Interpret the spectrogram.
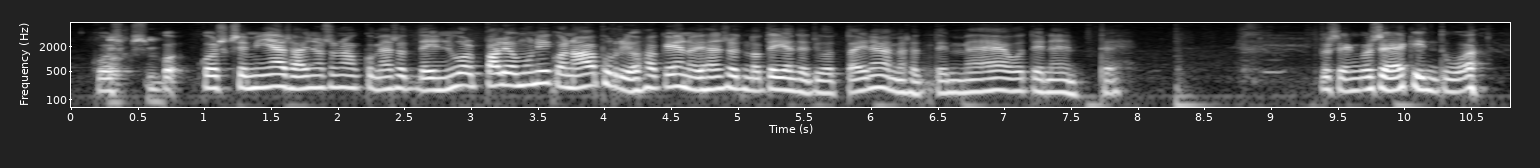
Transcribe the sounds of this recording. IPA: kosk ko kosk se miæs ɑin o sɑnonk ko mæː sɑno et ei nyː olp pɑljo muniˑ ko nɑːpuri o hɑkeˑnu jɑ hæn sɑno et no teij̆æn tæytyˑ otːɑˑ eneˑmæ mæː sɑno etː em mæː ot enempːæˑ ko seŋ ko sæːkin tuɑ

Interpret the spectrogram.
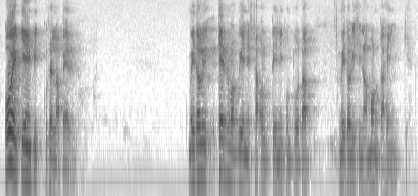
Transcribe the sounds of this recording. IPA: oˑekˑeːm pikːuselːɑ perholːɑ meˑitæ oli terʋɑʋ ʋienːisːæ oltˑiːn niːŋ kun tuotɑ meˑitæ oli siːnæ montɑ heŋkˑeæ

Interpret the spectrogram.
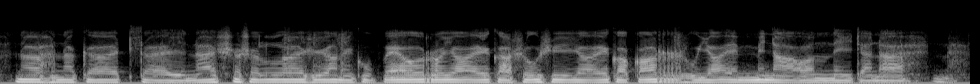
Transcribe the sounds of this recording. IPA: næhnækæː etːæ eˑi næˑisːæ selːɑˑisiɑ niː ku peˑorojɑ eˑikæ susʲijɑ eˑikæ kɑrhujɑ em minæ oˑn niːtæ næhnæ

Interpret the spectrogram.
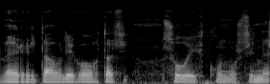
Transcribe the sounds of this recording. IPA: ʋertɑ oli kohtɑ s suihkunːus sinːes

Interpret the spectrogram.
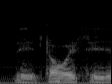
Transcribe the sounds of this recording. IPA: niːn toisij

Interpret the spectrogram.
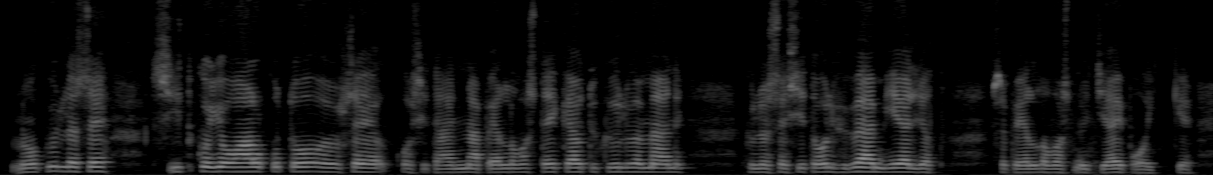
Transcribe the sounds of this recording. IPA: no kylːæ se sit ko jo ɑlko to se ko sitæ enːæː pelːoʋɑst ei kæyty kylʋæmæː ne kylːæ se sit olʲ hyʋæ miel jot se pelːoʋɑs nyt jæi poikːeː

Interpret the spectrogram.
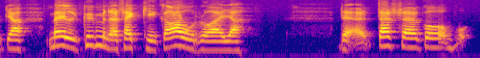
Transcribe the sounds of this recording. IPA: jɑ meil olʲ kymːenæ sækːiː kɑurŏɑˑ jɑ jɑ tæsːæ ko

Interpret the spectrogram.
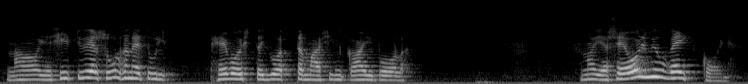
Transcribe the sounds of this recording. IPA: noː jɑ sit yøl sulhɑne tulʲ heʋoistɑ juotːɑmɑː siŋ kɑiʋoˑl no jɑ se olʲ miu ʋeikːoin

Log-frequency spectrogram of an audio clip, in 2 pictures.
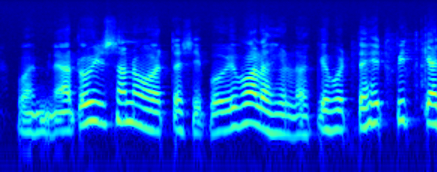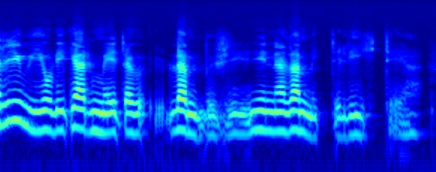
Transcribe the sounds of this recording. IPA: ʋɑ em minæ tohis sɑnoɑ etːæ se ʋoi ʋɑlehelːɑ kehu etːæ het pitkæ riʋi oli kærmeitæ læmpøsi s̆iːnæ læmːitːeli ihteæ̥ːn̥

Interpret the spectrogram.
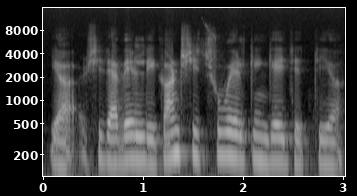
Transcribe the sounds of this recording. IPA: jɑˑ sitæˑ ʋelːi kɑns sit suwelkiŋ keitetːi jɑ

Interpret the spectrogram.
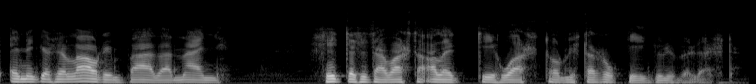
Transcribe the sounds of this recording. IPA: enːekø se lɑˑurim pæˑeʋæ mænʲ sitːe sitæ ʋɑstɑ ɑletːiː huɑstˑoːn niːstæ rukˑiːŋ kylyʋyløˑistæ

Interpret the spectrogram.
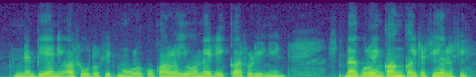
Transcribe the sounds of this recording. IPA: semnem piæni ɑsuˑnto sit mulːɑ ko kɑlːe jo ɑmeˑriːkːɑːs oliˑ niːn sit mæ kuroiŋ kɑŋkɑitɑ siælæ si

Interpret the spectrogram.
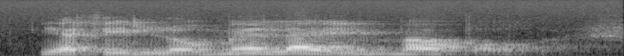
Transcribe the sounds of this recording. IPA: jɑ silːom me læhimːæ poes

